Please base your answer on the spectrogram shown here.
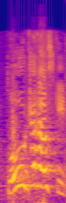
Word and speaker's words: Wojciechowski: Wojciechowski, just like it's spelled.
